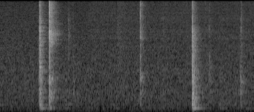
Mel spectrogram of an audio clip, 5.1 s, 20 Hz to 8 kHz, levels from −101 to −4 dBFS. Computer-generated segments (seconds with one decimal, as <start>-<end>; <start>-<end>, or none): 1.8-5.1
